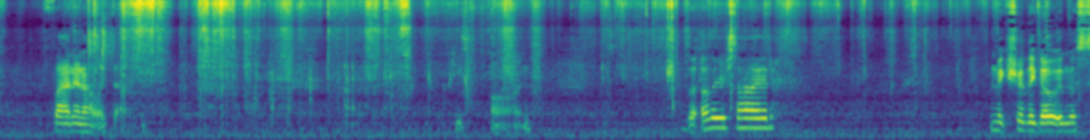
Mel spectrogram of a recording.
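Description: Paper rustles and creases as it is folded by hand.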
